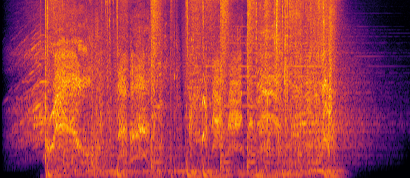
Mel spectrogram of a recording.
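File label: Sfx & music Introduction with voice; Mort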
